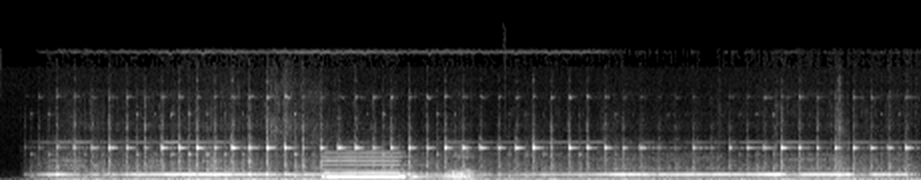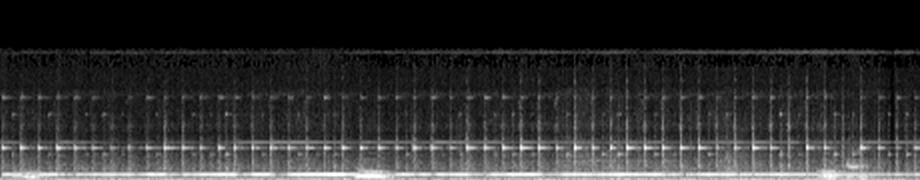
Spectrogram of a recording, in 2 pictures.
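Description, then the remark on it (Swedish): Alarm signals in the control room of the Korstaverket plant outside Sundsvall, among blinking lamps and TV screens: a steady, piercing electronic tone drones throughout, a brief chime sounds early, and short warbling beeps recur every few seconds over a low machinery hum. “Och här bland blinkande lampor, tv-skärmar och larmanordningar som vi nyss hörde, där arbetar”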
